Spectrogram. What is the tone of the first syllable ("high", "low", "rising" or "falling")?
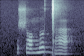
low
